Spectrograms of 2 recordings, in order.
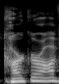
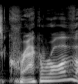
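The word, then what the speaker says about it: Karkaroff: I also mispronounced Karkarov as Krakarov.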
